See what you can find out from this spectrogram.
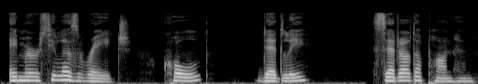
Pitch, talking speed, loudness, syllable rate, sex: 165 Hz, 100 wpm, -19 LUFS, 3.9 syllables/s, female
